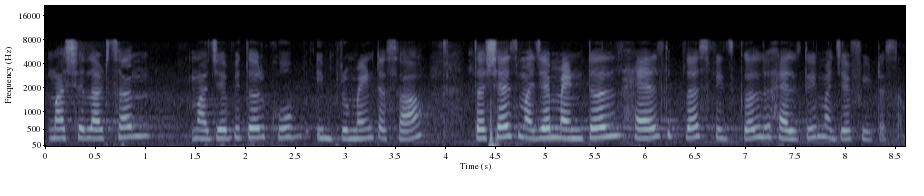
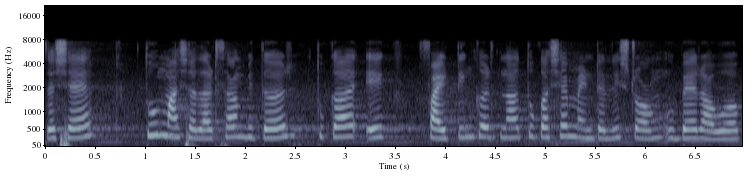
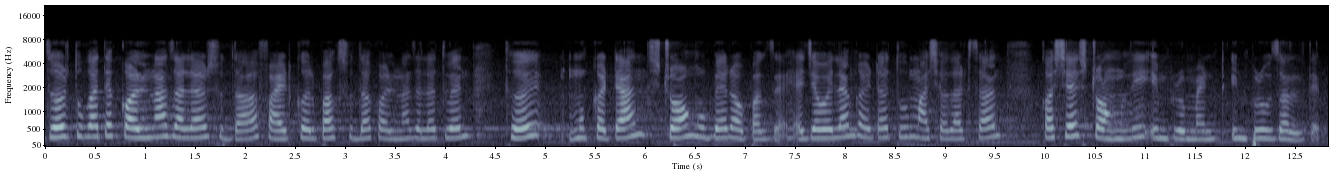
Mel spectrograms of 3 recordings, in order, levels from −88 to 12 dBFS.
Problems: none marked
